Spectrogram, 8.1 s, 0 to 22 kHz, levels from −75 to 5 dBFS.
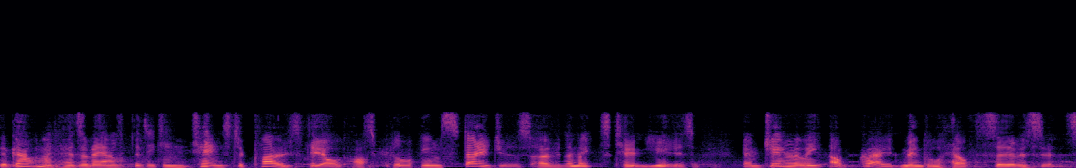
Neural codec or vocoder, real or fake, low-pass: codec, 16 kHz in and 24 kHz out, 0.6 kbps, FireRedTTS-2 codec; fake; 7.2 kHz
